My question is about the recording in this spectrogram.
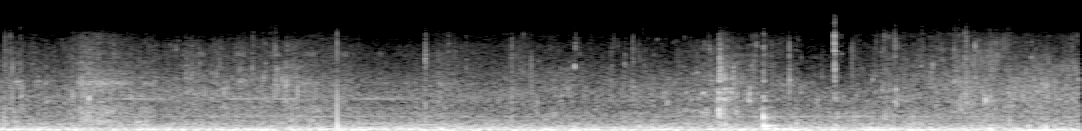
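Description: Steady low wind rumble on the microphone, with a few faint clicks from handling the fishing line and swivel.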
